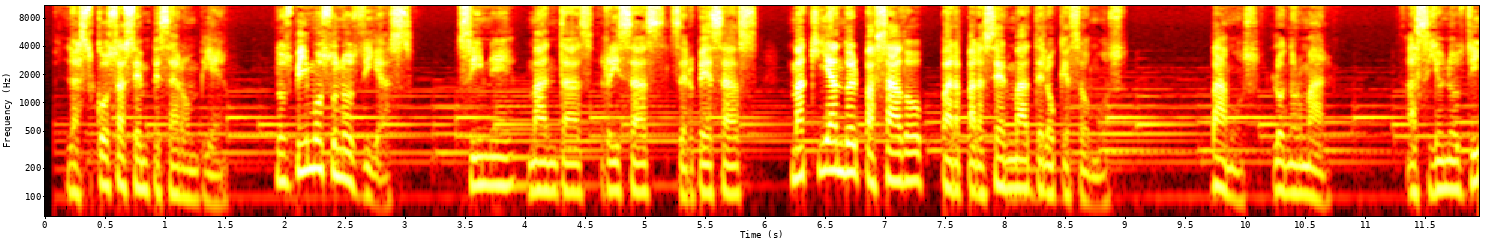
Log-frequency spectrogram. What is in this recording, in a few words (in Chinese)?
西班牙语男 稳重, 外语; 小语种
